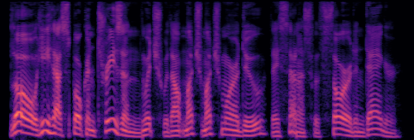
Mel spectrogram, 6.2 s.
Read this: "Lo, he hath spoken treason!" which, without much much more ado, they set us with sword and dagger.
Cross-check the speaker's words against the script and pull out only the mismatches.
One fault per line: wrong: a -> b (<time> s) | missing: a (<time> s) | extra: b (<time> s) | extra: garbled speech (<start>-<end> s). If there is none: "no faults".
no faults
